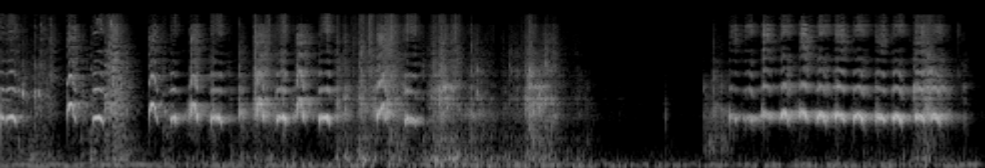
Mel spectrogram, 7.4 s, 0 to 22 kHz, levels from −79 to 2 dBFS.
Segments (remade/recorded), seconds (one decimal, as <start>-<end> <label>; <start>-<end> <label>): 0.0-1.3 recorded; 1.3-7.4 remade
